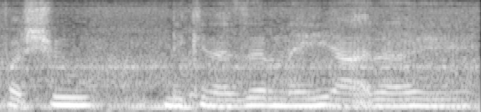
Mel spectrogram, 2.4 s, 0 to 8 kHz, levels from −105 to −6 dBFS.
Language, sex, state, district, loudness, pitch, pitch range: Hindi, male, Maharashtra, Mumbai Suburban, -11 LUFS, 185 Hz, 180-195 Hz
